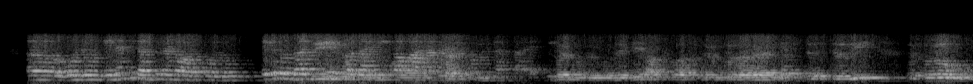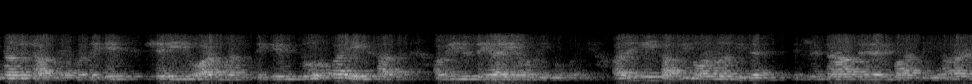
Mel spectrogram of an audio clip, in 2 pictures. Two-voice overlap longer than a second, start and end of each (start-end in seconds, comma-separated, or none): 3.0-4.9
